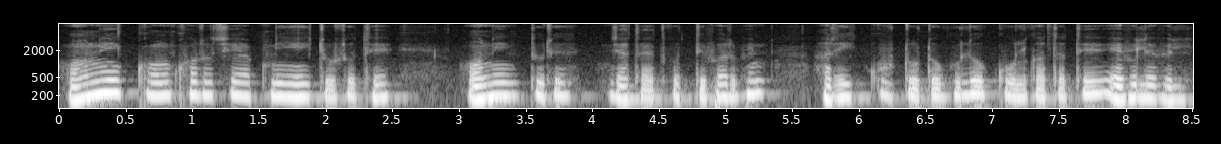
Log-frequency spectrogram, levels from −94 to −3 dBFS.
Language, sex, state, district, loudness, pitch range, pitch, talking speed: Bengali, male, West Bengal, Kolkata, -15 LUFS, 160-195 Hz, 180 Hz, 135 wpm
